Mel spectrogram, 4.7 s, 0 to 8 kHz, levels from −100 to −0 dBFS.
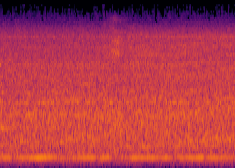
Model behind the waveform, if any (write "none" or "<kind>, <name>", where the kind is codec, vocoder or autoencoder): none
